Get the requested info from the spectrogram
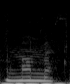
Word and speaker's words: Monmouth: The stress is on the first syllable, by the way. – So that was right. Monmouth. – Monmouth.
